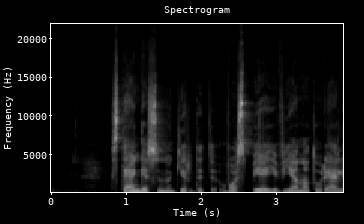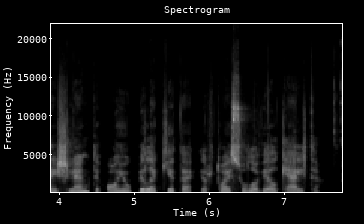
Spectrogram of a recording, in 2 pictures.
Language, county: Lithuanian, Panevėžys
